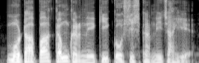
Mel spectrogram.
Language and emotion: Urdu, neutral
